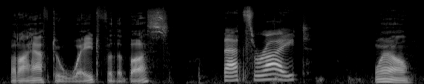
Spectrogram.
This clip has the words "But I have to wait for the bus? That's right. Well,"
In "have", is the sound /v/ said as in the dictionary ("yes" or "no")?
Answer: no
